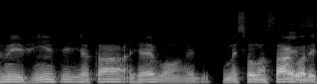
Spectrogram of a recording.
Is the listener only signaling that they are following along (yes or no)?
yes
